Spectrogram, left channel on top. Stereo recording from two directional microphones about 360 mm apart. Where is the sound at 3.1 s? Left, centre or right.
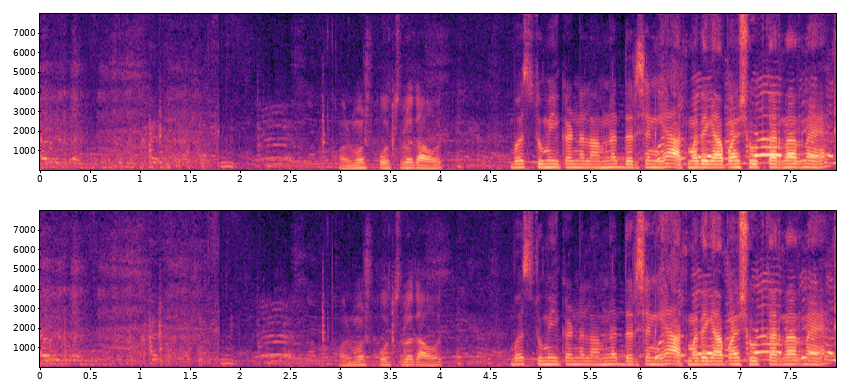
Centre.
